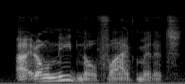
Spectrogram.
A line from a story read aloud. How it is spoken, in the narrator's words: the big man said, chuckling inwardly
